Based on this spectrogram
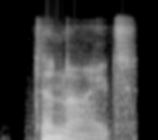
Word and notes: tonight: British English

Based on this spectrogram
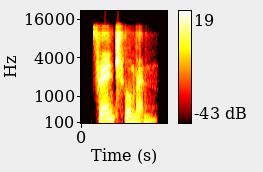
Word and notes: Frenchwoman: Indian

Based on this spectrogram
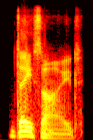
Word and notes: dayside: British English

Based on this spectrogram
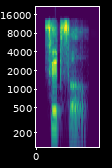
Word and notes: fitful: Indian

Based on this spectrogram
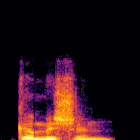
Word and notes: commission: Indian

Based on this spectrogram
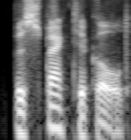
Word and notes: bespectacled: American English

